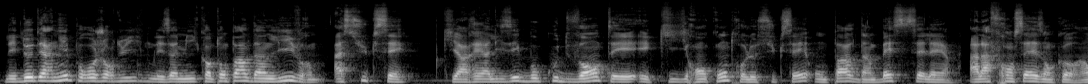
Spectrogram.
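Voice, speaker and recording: A man giving an online French lesson, speaking straight to his viewers in a lively, chatty way with many asides and fillers. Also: mid-range voice. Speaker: French teacher.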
